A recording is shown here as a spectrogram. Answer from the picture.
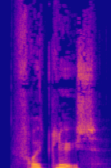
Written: frygtløs

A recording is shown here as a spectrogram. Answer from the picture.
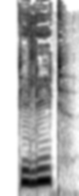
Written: del

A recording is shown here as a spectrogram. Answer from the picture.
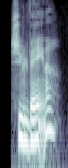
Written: sylvaner

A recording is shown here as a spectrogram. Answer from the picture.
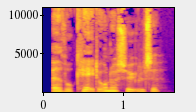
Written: advokatundersøgelse

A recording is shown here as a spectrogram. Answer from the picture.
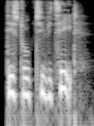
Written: destruktivitet

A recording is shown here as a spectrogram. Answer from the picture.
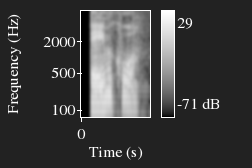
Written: damekor

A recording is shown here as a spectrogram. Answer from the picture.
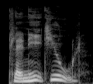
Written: planethjul

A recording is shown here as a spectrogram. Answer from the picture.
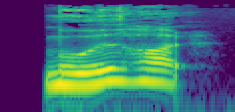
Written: mådehold

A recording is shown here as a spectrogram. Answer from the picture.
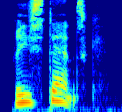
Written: rigsdansk

